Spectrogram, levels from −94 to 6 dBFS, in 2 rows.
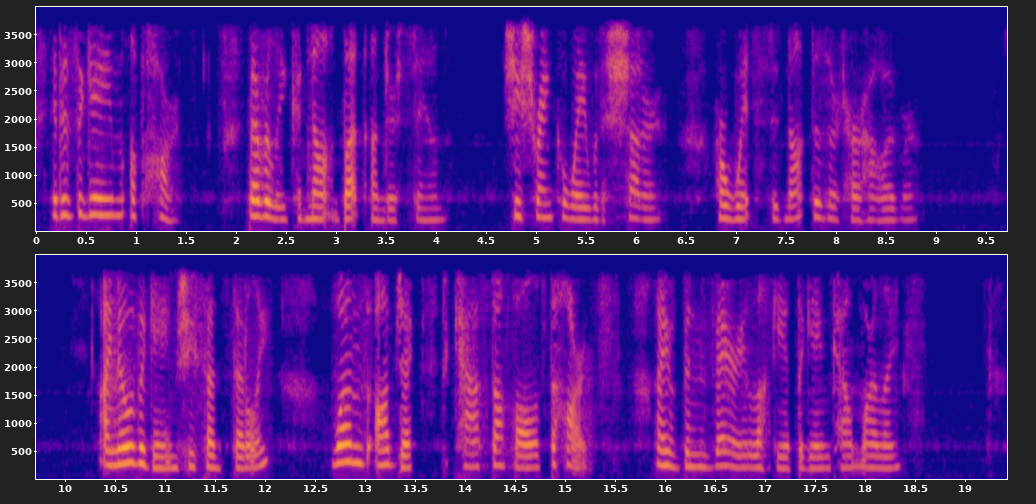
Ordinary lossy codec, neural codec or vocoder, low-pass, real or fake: AAC, 24 kbps; none; 3.6 kHz; real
